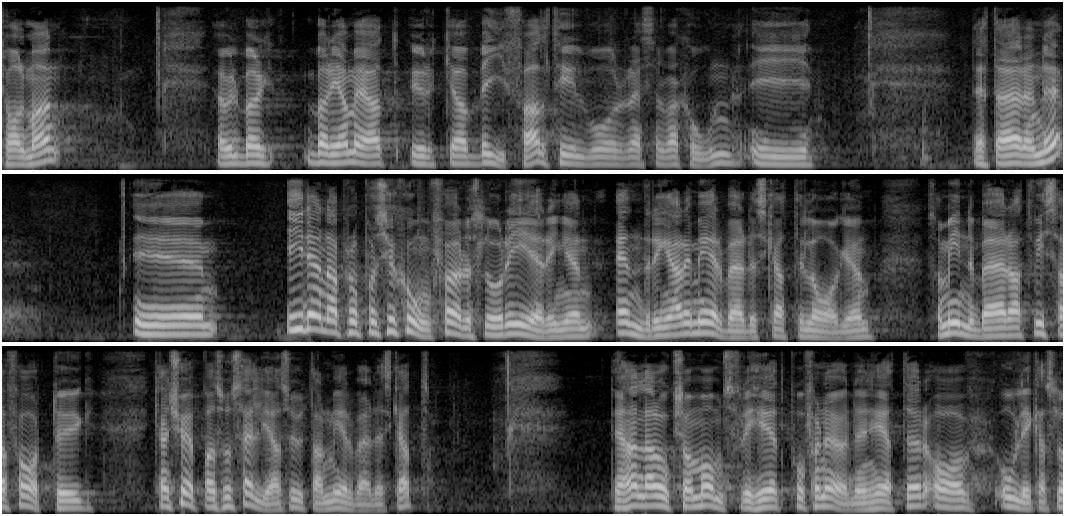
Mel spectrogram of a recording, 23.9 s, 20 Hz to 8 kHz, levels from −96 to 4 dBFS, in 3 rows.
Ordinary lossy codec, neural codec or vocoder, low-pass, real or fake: none; none; 7.2 kHz; real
